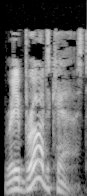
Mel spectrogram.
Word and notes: rebroadcast: British English

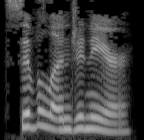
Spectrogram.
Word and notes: civil engineer: British English

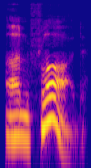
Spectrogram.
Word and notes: unflawed: British English

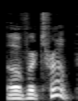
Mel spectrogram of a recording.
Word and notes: overtrump: British English

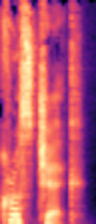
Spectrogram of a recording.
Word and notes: crosscheck: British English

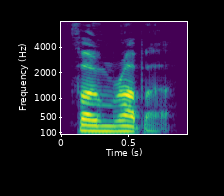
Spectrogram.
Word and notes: foam rubber: British English

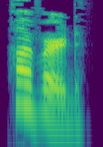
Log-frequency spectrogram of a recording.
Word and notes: hovered: British English

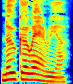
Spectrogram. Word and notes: no go area: British English

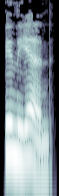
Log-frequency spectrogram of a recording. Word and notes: in the end: British English

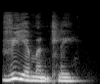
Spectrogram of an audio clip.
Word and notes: vehemently: British English

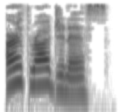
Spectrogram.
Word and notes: arthrogenous: British English

